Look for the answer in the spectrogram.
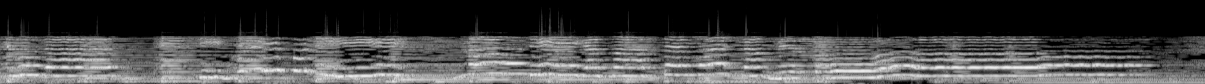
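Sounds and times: strummed acoustic guitar: 0:00.0 - 0:12.0
person singing: 0:02.0 - 0:12.0.

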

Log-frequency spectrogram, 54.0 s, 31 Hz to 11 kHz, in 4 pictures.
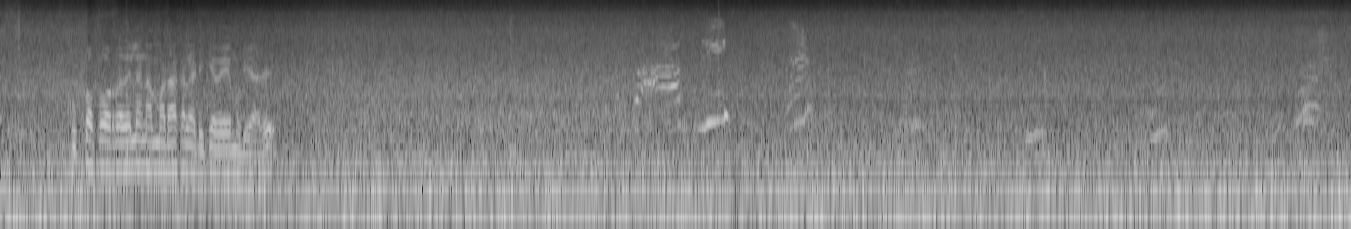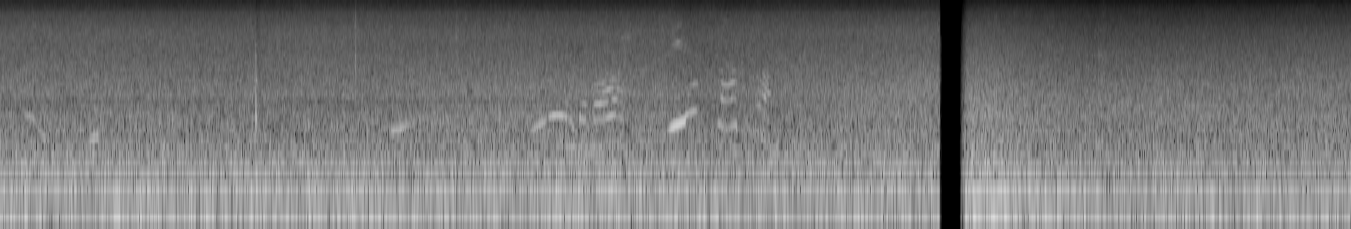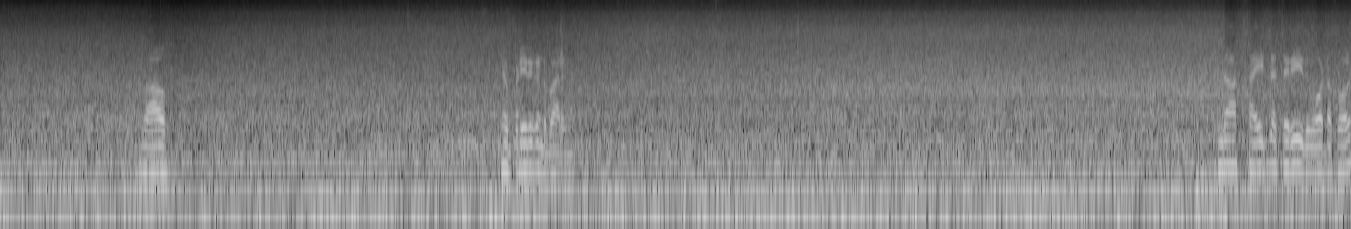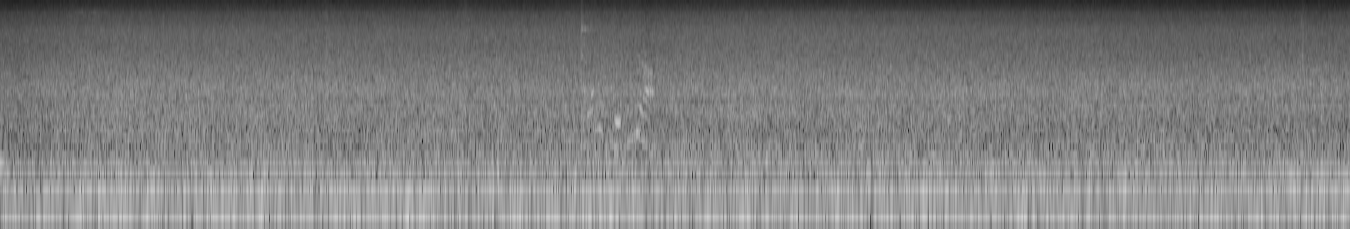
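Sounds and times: waterfall rushing: 0:00.0 - 0:54.0.

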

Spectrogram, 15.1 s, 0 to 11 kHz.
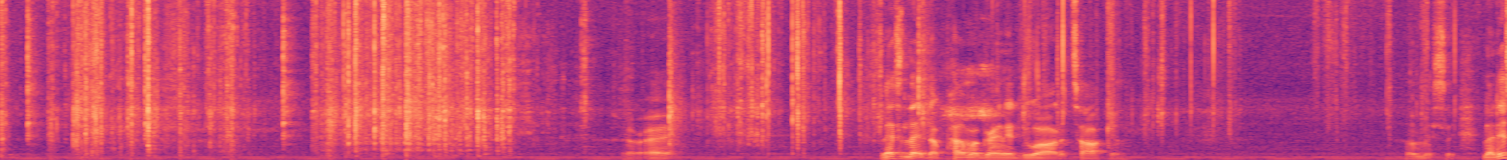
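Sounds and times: aluminium foil crinkling and tearing: 0:00.0 - 0:06.0, 0:06.8 - 0:12.5, 0:13.1 - 0:14.6.

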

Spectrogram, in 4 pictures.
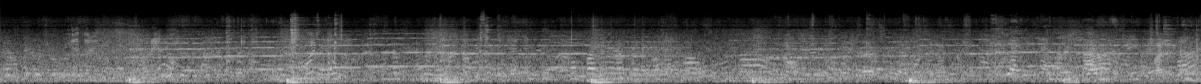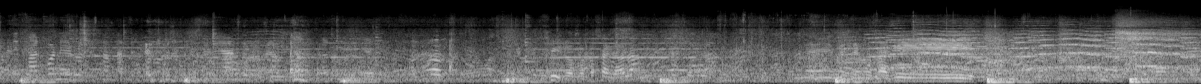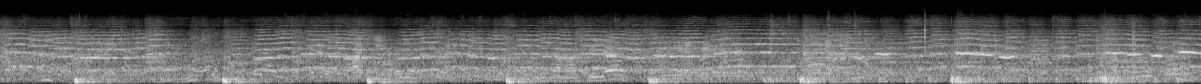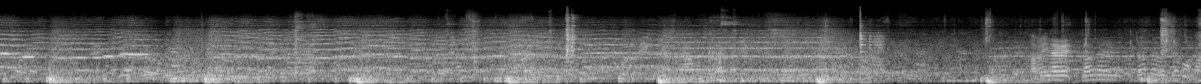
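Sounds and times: brass band playing a march: 0:00.0 - 0:48.0
bass drum beats: 0:23.2 - 0:24.0.

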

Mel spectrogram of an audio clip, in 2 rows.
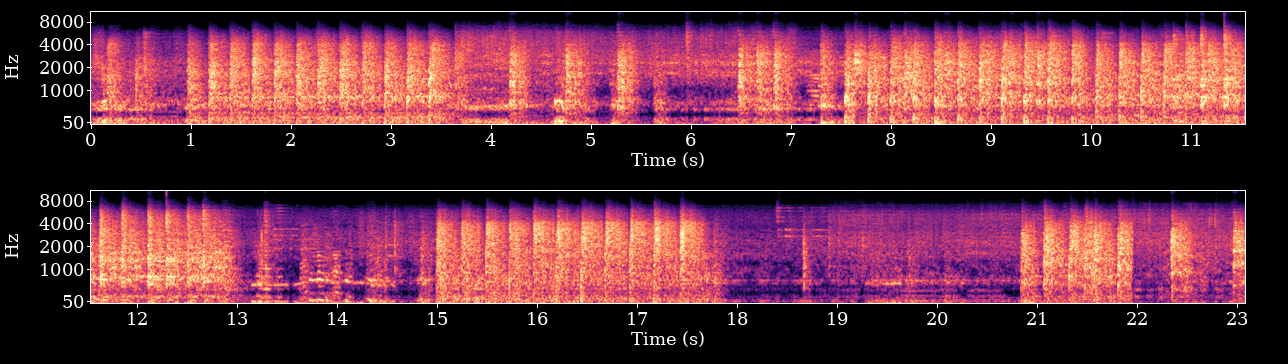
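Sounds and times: arc welding crackling sizzle: 0:00.0 - 0:23.0.

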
